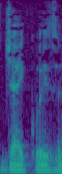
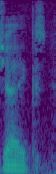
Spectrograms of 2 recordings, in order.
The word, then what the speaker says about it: Jaques: There's another pronunciation, of course, that's interesting, and that's Jaques and Jakes. Mm-hmm. And we use Jakes, do we not? – Mm-hmm. – We use Jakes, which is means toilet.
